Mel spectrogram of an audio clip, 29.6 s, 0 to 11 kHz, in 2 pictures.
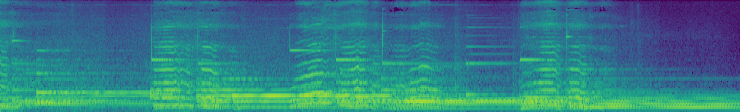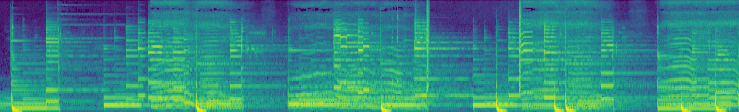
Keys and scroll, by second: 10.5 ctrl+space, 22.3 ctrl+space, 23.2 ctrl+a, 25.3 ctrl+space, 25.9 ctrl+d.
